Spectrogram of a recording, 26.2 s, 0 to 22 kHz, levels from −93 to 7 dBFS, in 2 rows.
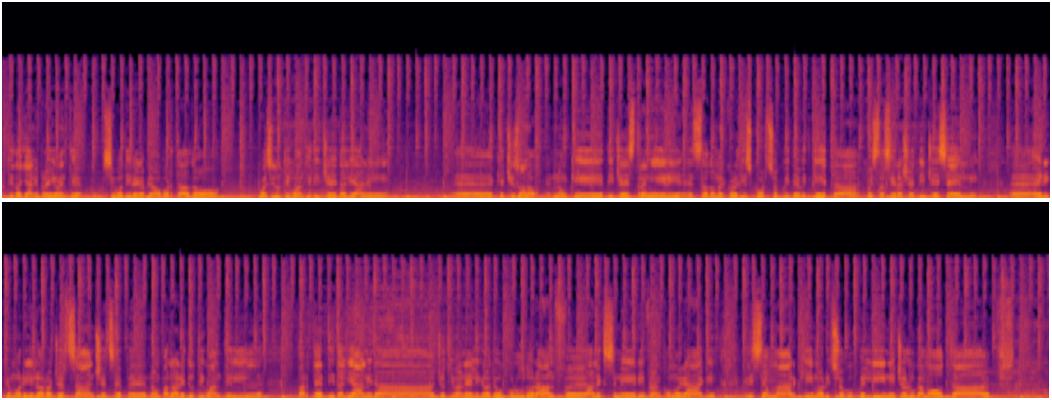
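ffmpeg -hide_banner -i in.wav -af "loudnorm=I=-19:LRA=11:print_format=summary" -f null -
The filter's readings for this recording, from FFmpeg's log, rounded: Input Integrated:    -23.6 LUFS
Input True Peak:      -9.2 dBTP
Input LRA:             1.2 LU
Input Threshold:     -33.6 LUFS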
